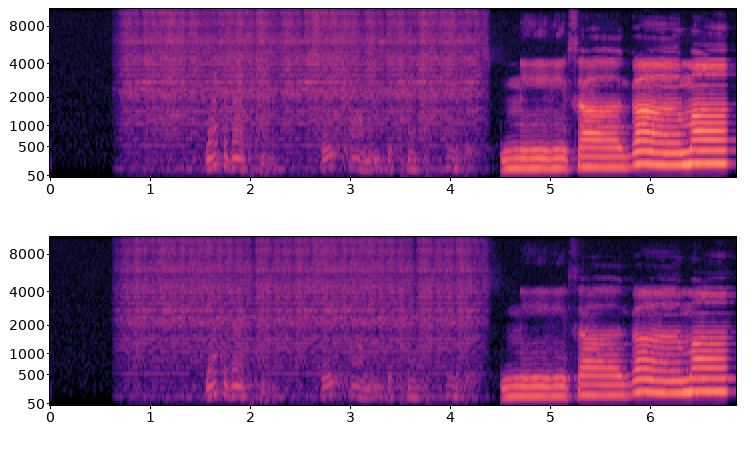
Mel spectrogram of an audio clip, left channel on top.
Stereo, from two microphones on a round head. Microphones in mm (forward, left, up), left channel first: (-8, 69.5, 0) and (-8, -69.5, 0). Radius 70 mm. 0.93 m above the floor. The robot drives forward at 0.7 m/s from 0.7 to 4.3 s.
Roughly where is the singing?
Left.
